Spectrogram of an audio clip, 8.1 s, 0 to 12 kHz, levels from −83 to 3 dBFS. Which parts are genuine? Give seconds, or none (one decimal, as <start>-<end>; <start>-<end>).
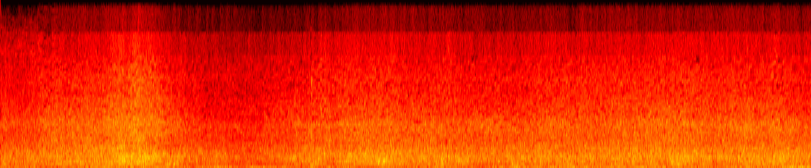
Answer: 0.0-8.1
